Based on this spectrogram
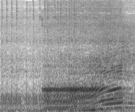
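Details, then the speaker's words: Echo two-stroke trimmer after blowing out its carburetor and cleaning under the fuel pump: revs climb, then sag and drop back instead of holding; ethanol corrosion in the aluminum carburetor causes the lean bog, so it needs replacing. "Well guys, I did what I could to get that lean bog out of that throttle response, but as you saw, the corrosion in that carburetor, that ethanol will just eat that aluminum carburetor to pieces."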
